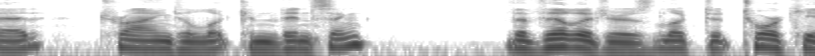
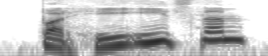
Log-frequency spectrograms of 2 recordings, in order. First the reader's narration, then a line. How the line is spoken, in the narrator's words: they asked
